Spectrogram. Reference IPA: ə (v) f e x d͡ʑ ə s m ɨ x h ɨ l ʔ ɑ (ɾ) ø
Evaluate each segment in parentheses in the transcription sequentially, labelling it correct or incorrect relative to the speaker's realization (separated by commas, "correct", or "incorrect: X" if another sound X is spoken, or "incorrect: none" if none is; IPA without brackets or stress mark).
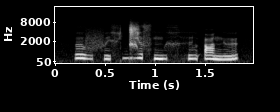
correct, incorrect: n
